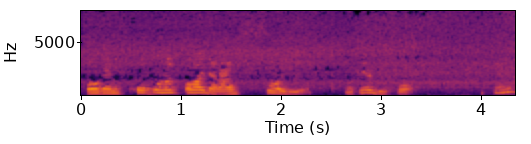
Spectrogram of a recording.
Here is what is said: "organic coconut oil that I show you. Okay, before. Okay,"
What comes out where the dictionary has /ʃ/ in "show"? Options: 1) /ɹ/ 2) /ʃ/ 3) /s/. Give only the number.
3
